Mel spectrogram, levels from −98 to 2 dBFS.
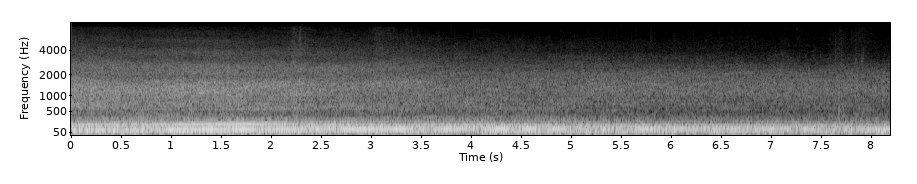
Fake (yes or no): no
